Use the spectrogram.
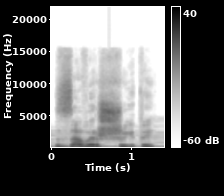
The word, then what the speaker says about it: завершити: значенням розберімось із наголосами важливо запам'ятати правильно казати завершити завершив завершимо Давай без сліз завершимо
